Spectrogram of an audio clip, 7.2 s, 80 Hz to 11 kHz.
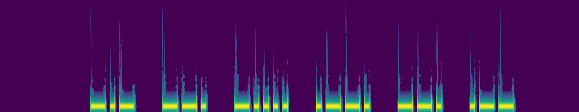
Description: Morse code, heard as a keyed tone, about 20 wpm, spaced as for 14 wpm, 700 Hz. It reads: KG6PGW
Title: 245 Lesson 39g - Letter z - Call Signs 20wpm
